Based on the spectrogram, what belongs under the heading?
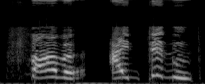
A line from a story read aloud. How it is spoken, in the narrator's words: shrieked the boy in chains below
